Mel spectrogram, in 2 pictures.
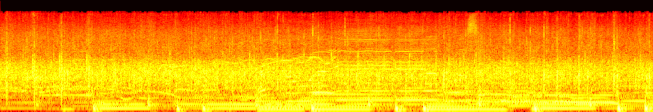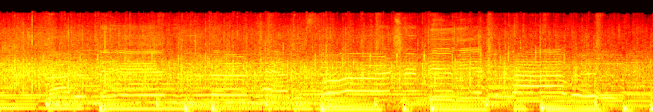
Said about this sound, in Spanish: Más aplausos y más saludos para la gran Isaías Lafuente.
